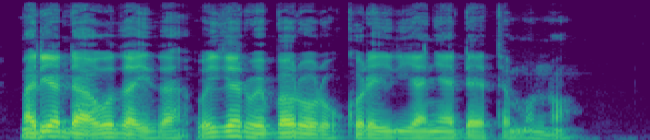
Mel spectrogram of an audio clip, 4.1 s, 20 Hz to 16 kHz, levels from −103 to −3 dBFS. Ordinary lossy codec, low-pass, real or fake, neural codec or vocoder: none; 14.4 kHz; fake; vocoder, 44.1 kHz, 128 mel bands every 256 samples, BigVGAN v2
